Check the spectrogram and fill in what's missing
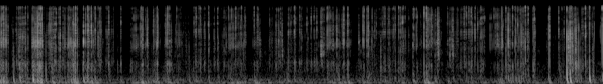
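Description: Long nails rapidly scratch and tap the pink plastic buttons glued onto a clear plastic phone case fitted on a smartphone. The result is a dense, bright, crackly stream of scraping with sharp, short clicks mixed throughout, mostly high in tone with little low end.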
